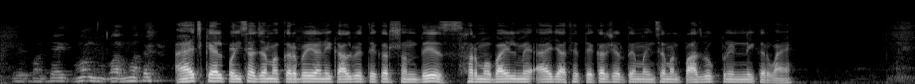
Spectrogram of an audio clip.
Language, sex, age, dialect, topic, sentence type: Chhattisgarhi, male, 18-24, Northern/Bhandar, banking, statement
